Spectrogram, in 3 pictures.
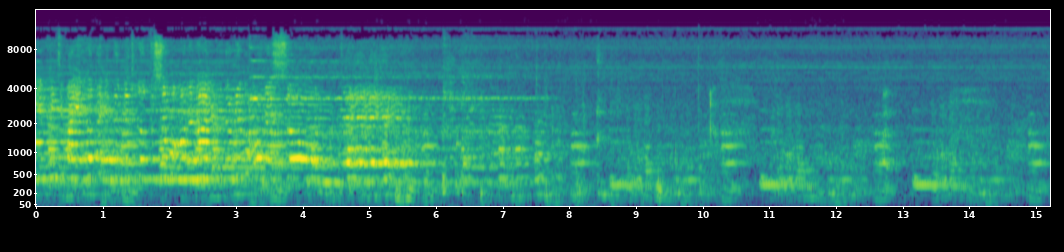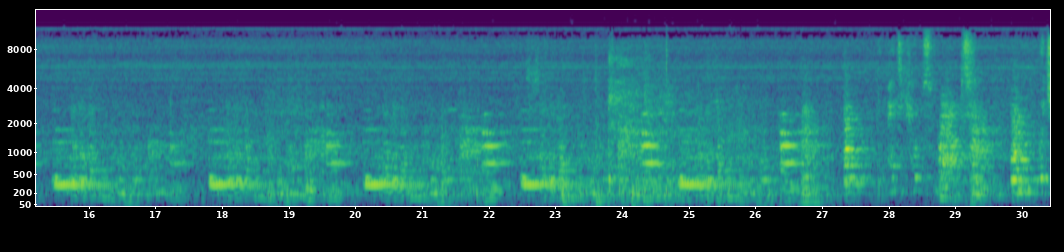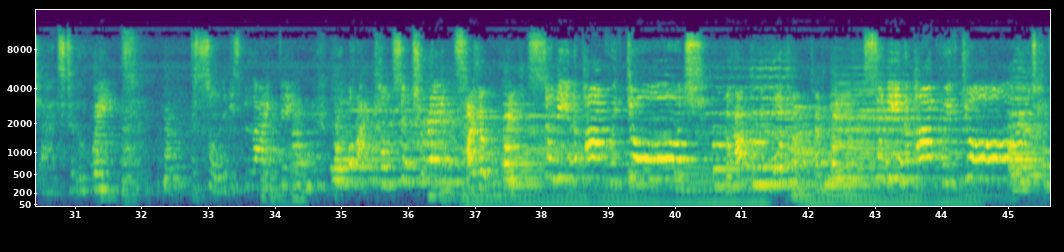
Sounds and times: Classical music: 0:00.0 - 0:45.6.

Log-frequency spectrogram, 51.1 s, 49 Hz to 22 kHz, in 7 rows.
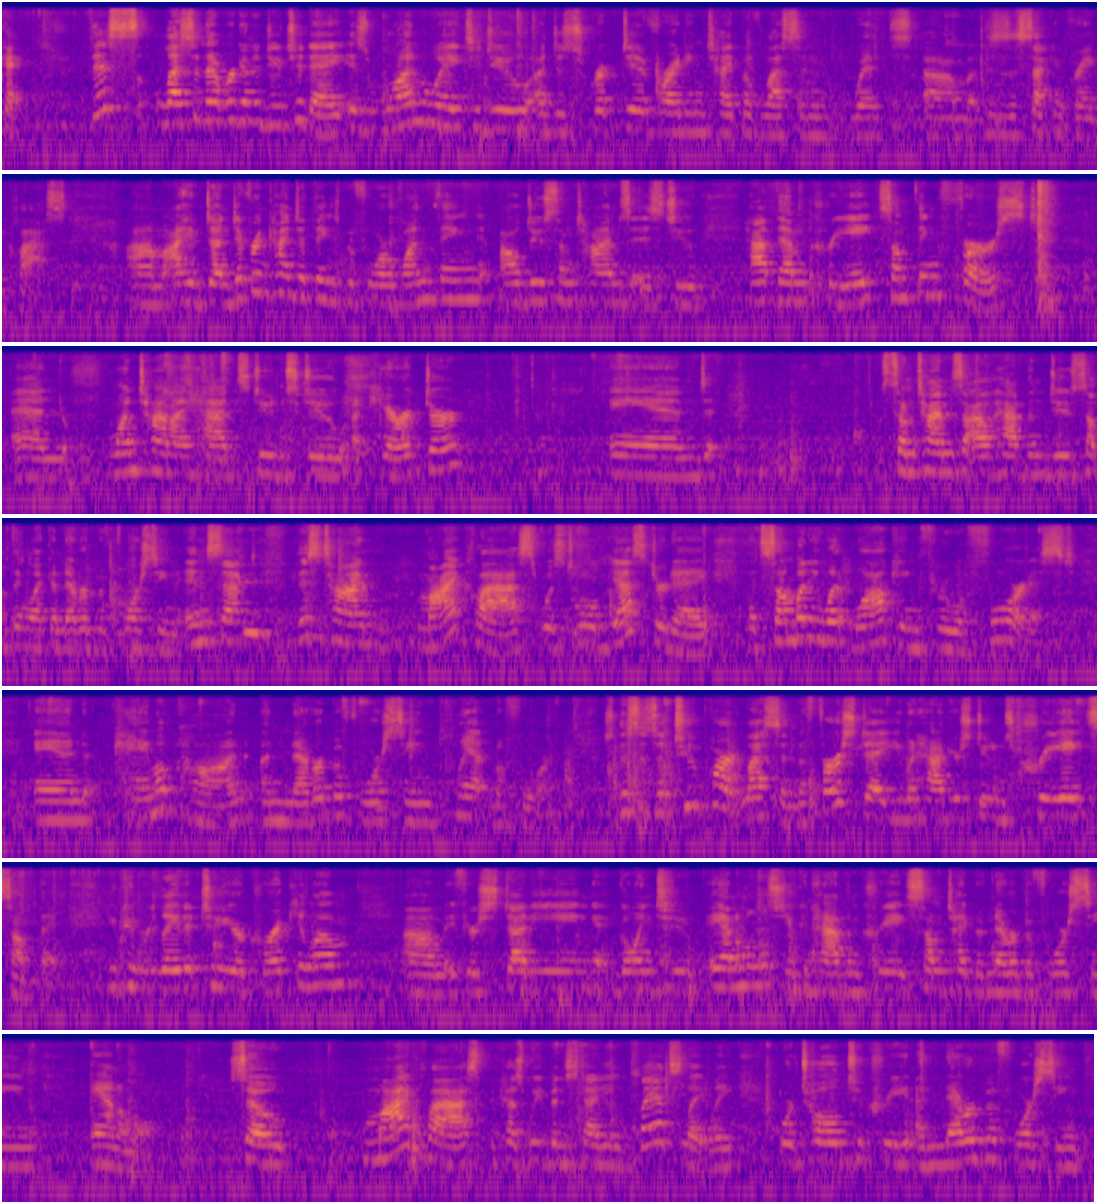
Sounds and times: Speech: 0:00.0 - 0:17.7, 0:18.6 - 0:19.5, 0:20.4 - 0:51.0.

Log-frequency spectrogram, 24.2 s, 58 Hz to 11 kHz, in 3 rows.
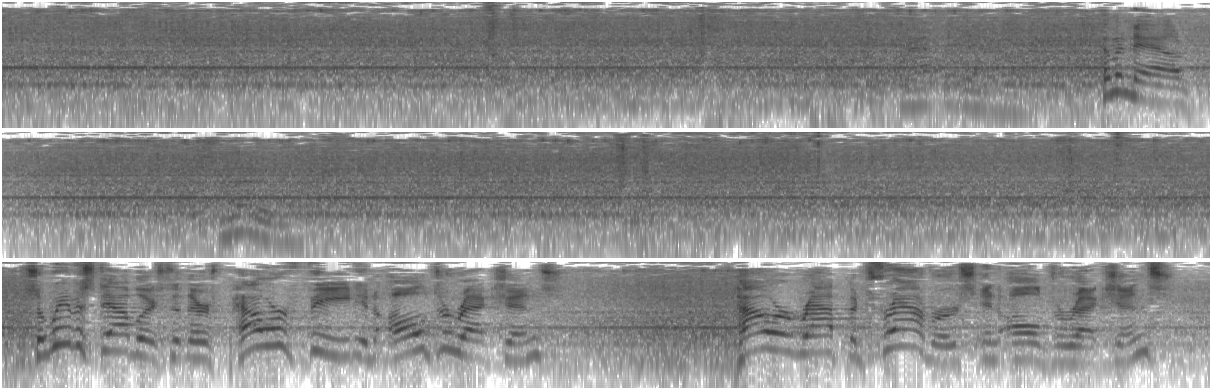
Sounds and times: Speech: 0:06.0 - 0:06.8, 0:09.4 - 0:10.1, 0:16.3 - 0:19.8, 0:21.0 - 0:23.9.

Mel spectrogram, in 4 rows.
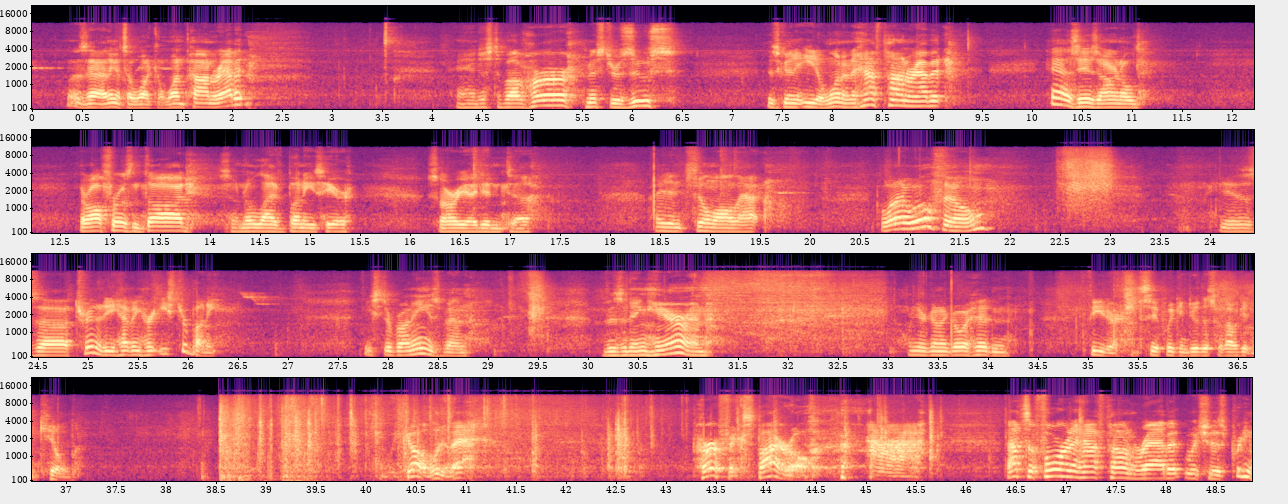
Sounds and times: Speech: 0:00.4 - 0:02.3, 0:04.2 - 0:06.6, 0:07.4 - 0:09.4, 0:10.2 - 0:11.3, 0:12.7 - 0:15.5, 0:16.2 - 0:17.4, 0:18.5 - 0:19.7, 0:20.7 - 0:21.9, 0:24.1 - 0:26.4, 0:27.8 - 0:29.0, 0:30.2 - 0:31.4, 0:33.2 - 0:34.3, 0:35.0 - 0:37.2, 0:40.2 - 0:41.3, 0:43.3 - 0:45.6, 0:46.4 - 0:48.8.

